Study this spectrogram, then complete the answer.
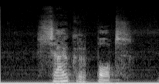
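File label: "suikerpot", Dutch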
